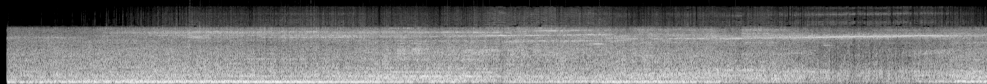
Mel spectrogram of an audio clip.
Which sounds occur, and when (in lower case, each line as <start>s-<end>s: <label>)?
0.0s-9.8s: train
4.7s-6.1s: train wheels squealing
6.6s-9.7s: train wheels squealing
